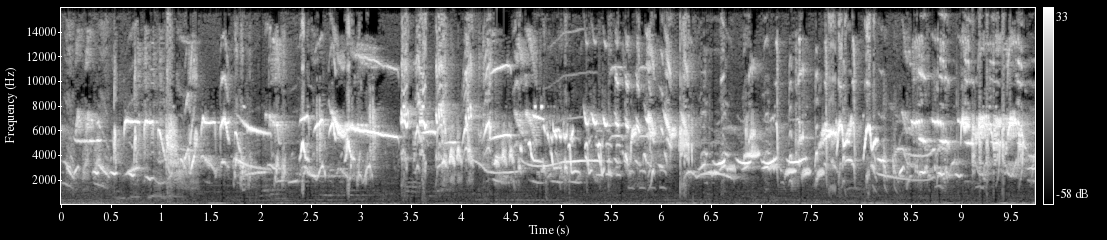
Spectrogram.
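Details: Training recording of a lively snowy-browed flycatcher: an unbroken, rapid sequence of thin high chips, trills and short whistles, loud and steady throughout.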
